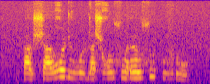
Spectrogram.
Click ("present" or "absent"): absent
